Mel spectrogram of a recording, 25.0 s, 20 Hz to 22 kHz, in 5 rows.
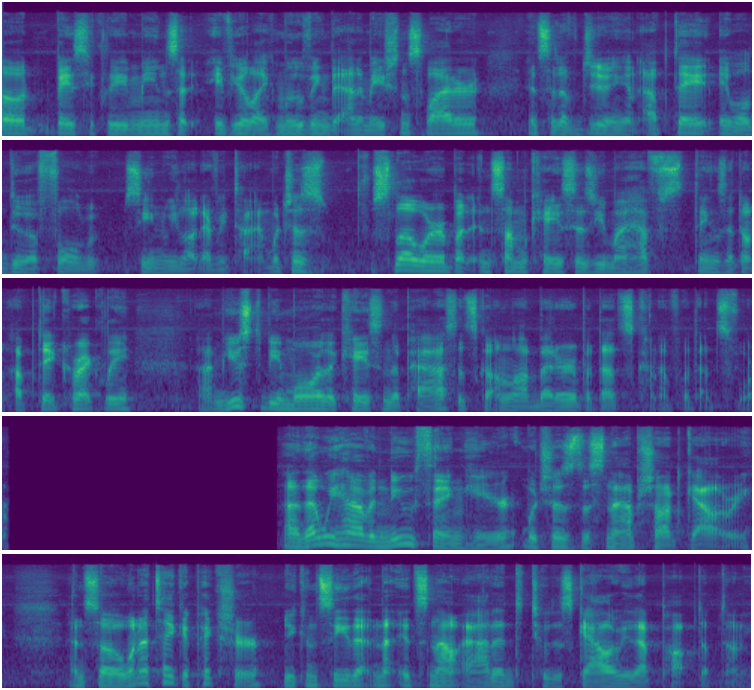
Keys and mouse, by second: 21.3 click, 24.8 click.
